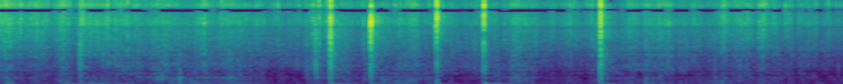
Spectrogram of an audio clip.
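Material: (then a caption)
Plastic. Clear plastic bubble wrap is bunched and squeezed in hands, giving a steady bright crinkling and rustling. Five sharp, snappy pops stand out as bubbles burst, with no ring after each one.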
